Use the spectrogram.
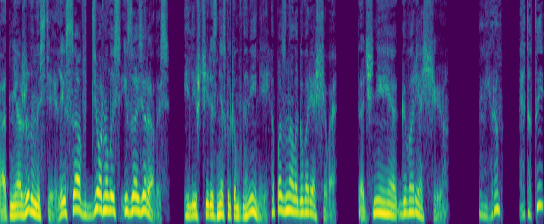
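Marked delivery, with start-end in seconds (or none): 9.6-10.9 strained, choked whisper, quieter and slower. Startled by a familiar female voice, a woman recognizes the speaker in a strained whisper. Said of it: "прошептала она сдавленным тоном".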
